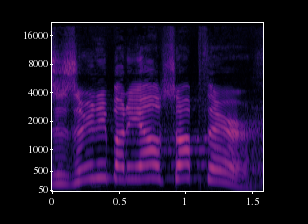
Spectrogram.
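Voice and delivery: the dangling man's nervous punchline question; timid comic plea. Retold or imitated. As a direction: ask it nervously, hoping for someone else. Man doubts God's offer, joke punchline.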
